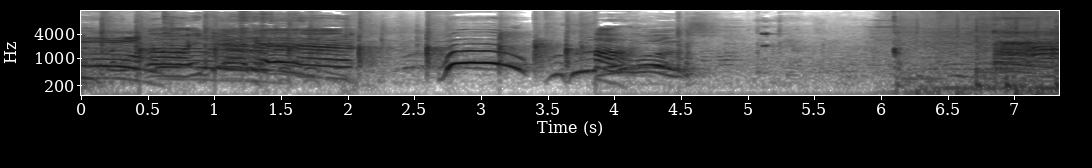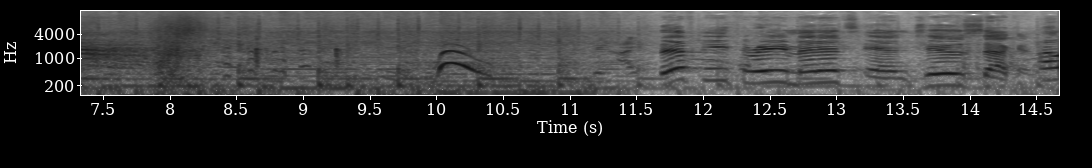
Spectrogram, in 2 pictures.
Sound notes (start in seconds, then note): 0.0 cheering & Clapping; 6.8 ahhhh!!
